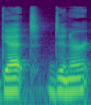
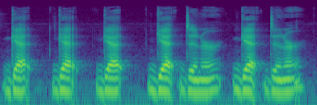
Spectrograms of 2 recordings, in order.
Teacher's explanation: the T here is a stop T. I don't release it.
